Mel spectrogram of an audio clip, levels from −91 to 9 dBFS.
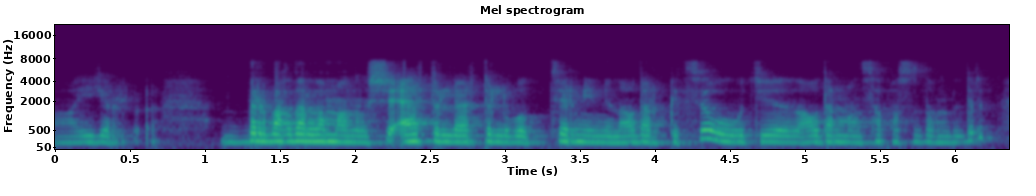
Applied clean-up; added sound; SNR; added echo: none; none; none; none.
